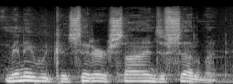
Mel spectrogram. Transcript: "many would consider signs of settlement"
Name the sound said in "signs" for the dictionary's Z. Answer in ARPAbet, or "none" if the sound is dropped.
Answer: Z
